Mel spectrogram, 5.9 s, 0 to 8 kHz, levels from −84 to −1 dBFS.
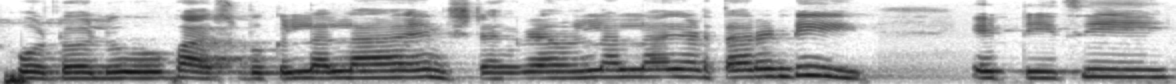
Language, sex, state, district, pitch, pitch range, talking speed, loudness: Telugu, female, Andhra Pradesh, Guntur, 235 Hz, 225-260 Hz, 90 wpm, -14 LUFS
